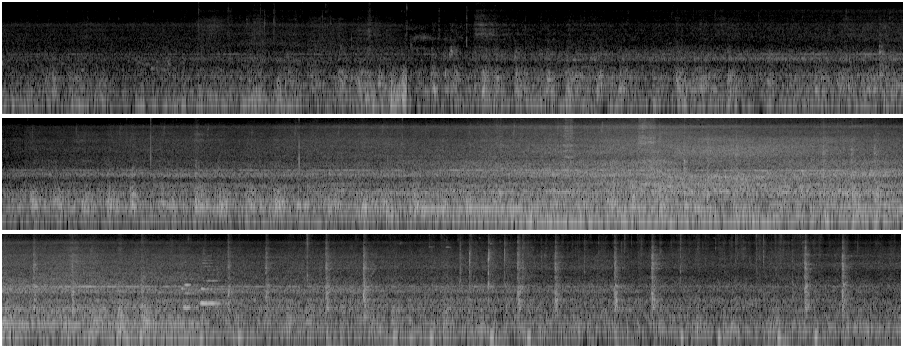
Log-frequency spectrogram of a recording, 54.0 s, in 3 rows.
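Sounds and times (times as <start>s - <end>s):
locomotive passing with low hum: 0.0s - 54.0s
train wheels clicking over rail joints: 3.7s - 54.0s.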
